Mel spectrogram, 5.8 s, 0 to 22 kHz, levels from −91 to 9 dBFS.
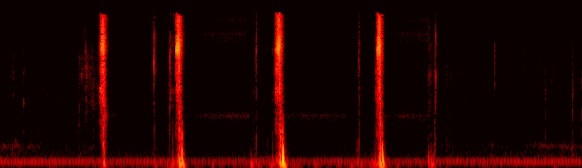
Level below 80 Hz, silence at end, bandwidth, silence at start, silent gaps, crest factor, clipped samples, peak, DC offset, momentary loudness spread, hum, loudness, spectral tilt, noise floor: -50 dBFS; 1.95 s; 16.5 kHz; 1 s; none; 28 dB; under 0.1%; -8 dBFS; under 0.1%; 9 LU; none; -29 LUFS; -2 dB/octave; -71 dBFS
